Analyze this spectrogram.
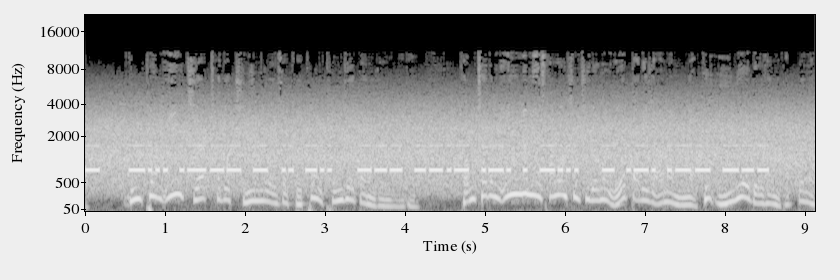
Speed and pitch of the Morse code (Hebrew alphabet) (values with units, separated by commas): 26 wpm, 790 Hz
